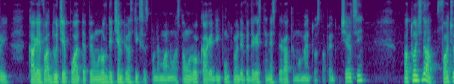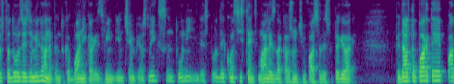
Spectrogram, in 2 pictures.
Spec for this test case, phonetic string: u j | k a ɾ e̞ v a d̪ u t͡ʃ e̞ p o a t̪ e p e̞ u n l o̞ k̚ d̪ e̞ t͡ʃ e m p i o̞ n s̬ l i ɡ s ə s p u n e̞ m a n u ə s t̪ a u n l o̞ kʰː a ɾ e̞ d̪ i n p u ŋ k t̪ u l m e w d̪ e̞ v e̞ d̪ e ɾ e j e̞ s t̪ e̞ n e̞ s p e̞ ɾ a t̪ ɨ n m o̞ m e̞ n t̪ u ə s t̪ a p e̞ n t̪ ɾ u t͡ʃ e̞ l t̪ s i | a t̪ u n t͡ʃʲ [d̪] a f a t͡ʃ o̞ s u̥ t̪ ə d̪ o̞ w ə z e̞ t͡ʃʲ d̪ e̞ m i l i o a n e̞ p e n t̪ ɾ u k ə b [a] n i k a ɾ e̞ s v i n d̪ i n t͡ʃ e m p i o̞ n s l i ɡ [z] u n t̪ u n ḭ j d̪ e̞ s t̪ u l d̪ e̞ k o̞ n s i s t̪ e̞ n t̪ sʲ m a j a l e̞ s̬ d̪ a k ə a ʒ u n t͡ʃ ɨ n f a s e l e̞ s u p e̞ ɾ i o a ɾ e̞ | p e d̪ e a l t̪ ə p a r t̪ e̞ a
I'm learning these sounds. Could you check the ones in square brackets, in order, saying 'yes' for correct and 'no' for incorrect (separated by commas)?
yes, yes, no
